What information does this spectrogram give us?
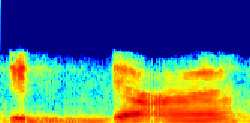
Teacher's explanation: Asalnya idda'a. Kemudian ta'nya berubah menjadi dal, menjadi idda'a. Ya, penulisannya dijadikan satu dengan tasydid.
